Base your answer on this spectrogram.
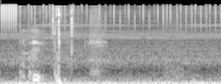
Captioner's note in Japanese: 装着音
